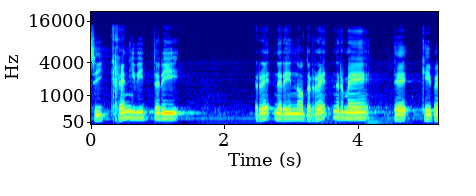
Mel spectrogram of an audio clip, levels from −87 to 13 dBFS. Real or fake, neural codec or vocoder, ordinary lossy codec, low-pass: real; none; none; 14.4 kHz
